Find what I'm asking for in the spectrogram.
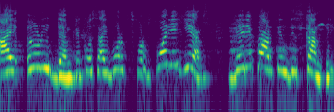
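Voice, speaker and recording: Fairly slow in pace, a woman speaks at a high pitch with lively intonation. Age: 60s. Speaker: rally speaker, tour guide. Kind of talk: protest rally speech. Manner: impassioned.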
